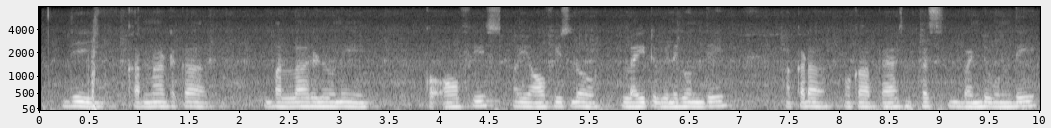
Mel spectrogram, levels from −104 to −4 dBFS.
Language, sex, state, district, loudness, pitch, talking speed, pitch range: Telugu, male, Karnataka, Bellary, -18 LUFS, 120 Hz, 40 wpm, 115-120 Hz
